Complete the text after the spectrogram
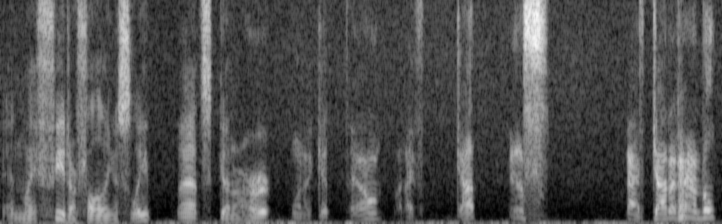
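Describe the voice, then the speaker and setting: A man acts out a nervous, chattering knight in an audio drama. His voice sits a little high and leaps around in pitch. He rambles and stammers at an unhurried overall pace, flustered and wordy. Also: expressive, creaky, a bit bright, exaggerated voice, rough recording. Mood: flustered muttering. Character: babbling, flustered young male knight caught in a snare. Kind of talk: scripted solo audio roleplay acting.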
